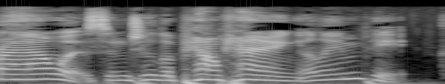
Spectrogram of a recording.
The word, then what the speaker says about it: Pyeongchang: Pyeongchang.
